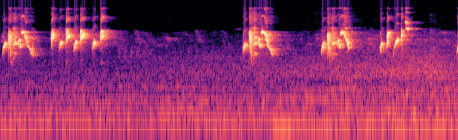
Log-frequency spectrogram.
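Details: Balkan goldfinch, Carduelis carduelis balcanica, singing for an online world championship held by a Serbian breeders' association: quick clusters of tinkling, liquid twitters, delivered in two groups of short phrases with a quiet gap between them.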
